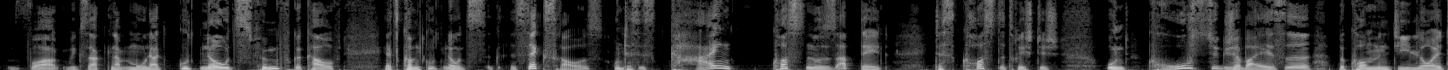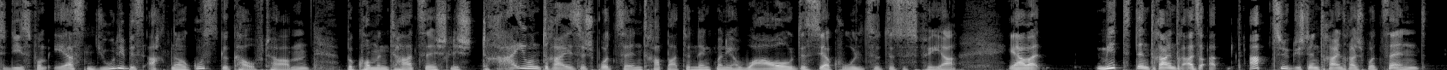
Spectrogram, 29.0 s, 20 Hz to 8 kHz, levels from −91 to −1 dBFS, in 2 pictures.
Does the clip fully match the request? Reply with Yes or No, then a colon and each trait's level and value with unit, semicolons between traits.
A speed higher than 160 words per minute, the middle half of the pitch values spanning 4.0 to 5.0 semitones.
No: average, 135 wpm; average, 4.6 semitones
